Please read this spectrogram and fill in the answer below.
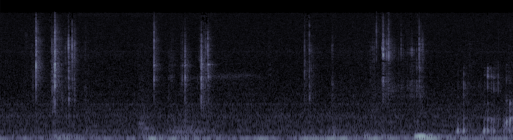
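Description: Sharp clicks and snips from a hand wire-stripping tool and the handling of a multi-core ribbon cable, with a dull knock about four seconds in.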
